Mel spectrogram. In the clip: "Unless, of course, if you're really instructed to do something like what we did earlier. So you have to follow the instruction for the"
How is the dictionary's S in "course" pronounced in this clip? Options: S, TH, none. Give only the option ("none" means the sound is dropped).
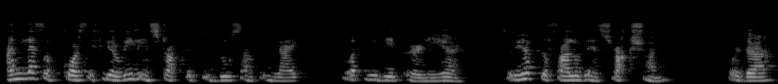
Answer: S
